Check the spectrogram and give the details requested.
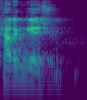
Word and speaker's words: caranguejo: It's the type of crab that you eat, and that's how you say it, caranguejo.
